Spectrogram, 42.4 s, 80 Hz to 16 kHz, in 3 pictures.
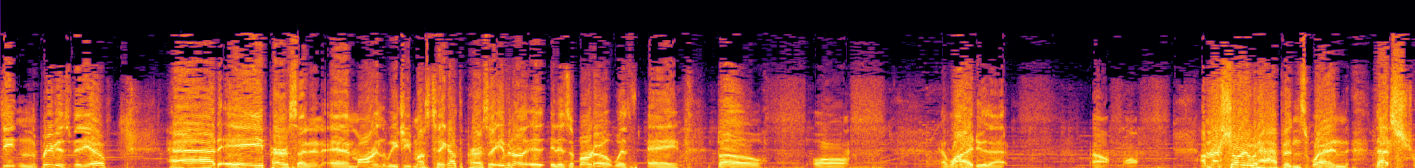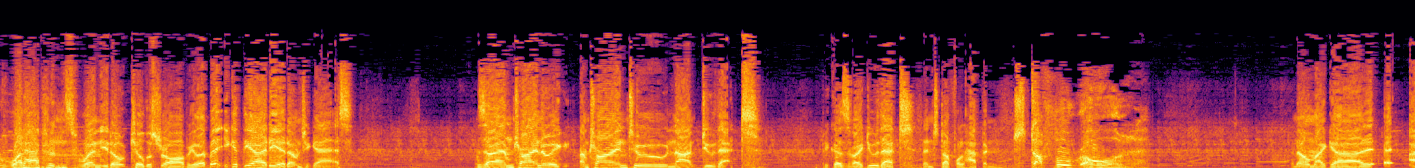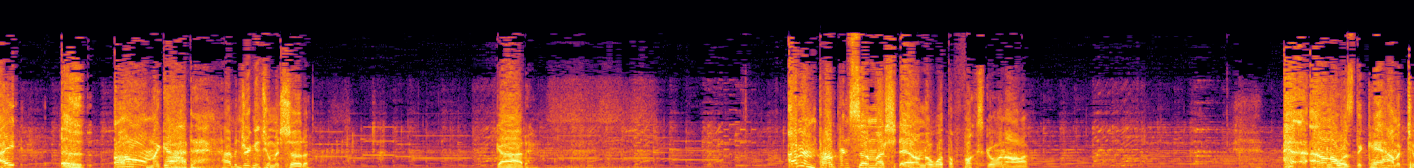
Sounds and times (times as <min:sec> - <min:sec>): Speech: 0:01.7 - 0:08.5, 0:09.4 - 0:10.1, 0:12.0 - 0:17.7, 0:18.9 - 0:21.8, 0:22.4 - 0:25.6, 0:27.1 - 0:31.4, 0:36.2 - 0:38.6, 0:41.2 - 0:42.4.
